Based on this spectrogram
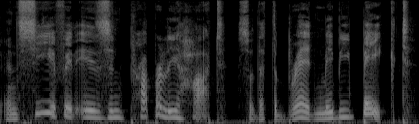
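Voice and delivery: high, sly coaxing witch; high and sly, luring the girl to the oven. A narrator's reading. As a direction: tempt her sweetly toward the fire.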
